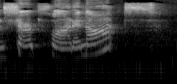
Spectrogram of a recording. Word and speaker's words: Šarplaninac: um, Sarplaninacs.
